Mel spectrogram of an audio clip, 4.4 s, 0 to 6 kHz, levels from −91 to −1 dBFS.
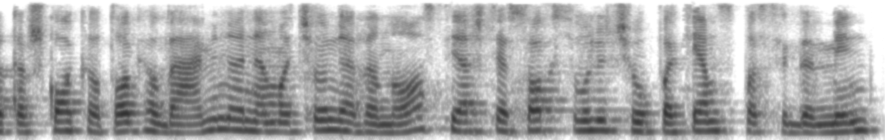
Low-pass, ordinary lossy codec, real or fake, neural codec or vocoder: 5.4 kHz; AAC, 32 kbps; fake; codec, 16 kHz, 4 kbps, X-Codec, HuBERT features, trained on general audio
